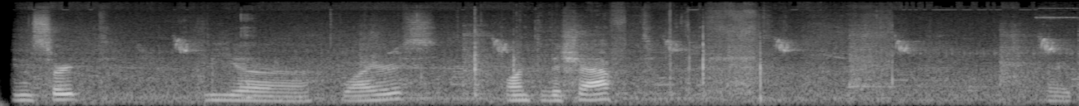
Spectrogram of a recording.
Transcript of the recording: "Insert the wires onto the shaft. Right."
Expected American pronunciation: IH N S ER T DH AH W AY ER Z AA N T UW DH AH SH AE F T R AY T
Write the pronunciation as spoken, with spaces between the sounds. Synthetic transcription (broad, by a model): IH N S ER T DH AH W AY ER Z AA N T UW DH AH SH AE F T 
